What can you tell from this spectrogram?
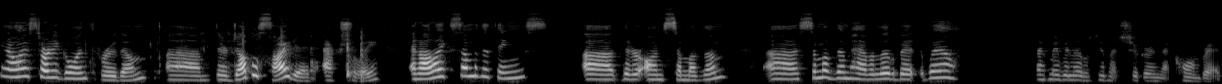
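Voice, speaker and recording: An American accent with big swings in loudness and very wide pitch swings. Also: woman, high pitch for a woman, moderate pace, dry, close sound with no echo. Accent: Idaho accent affected by South Louisiana. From Idaho. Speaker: craft vlogger. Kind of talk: casual show-and-tell vlog. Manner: hesitant, many fillers.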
